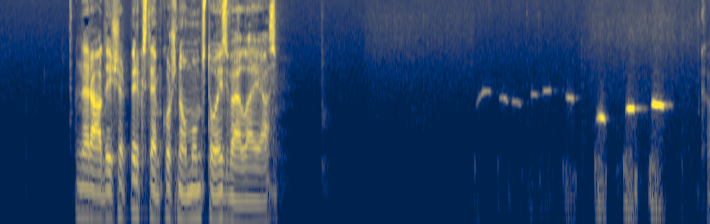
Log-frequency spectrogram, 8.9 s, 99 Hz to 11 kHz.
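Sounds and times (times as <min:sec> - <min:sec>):
speech: 0:00.9 - 0:03.6
person whistling a short tune: 0:06.0 - 0:08.4.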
